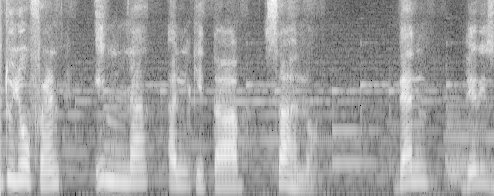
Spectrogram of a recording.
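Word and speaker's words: إِنَّ: तो जब भी if there is word inna or anna, okay, sometimes it appears with zer, inna, and sometimes it appears with zabar, anna, but meaning remains same.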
